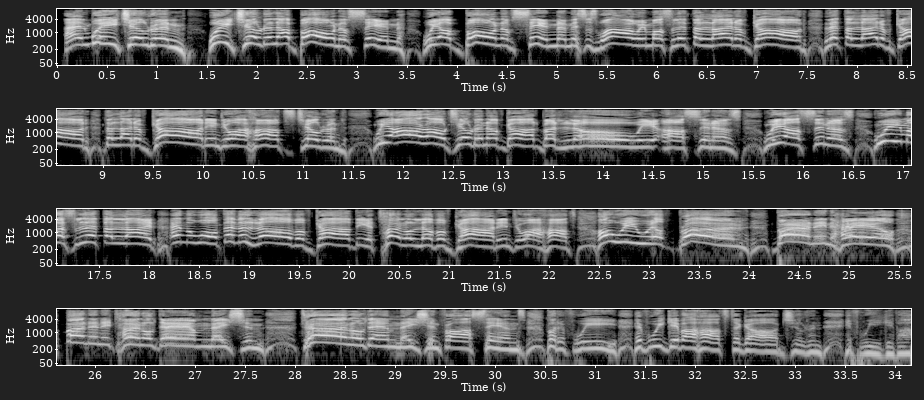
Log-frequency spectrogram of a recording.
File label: Preacher Southern, Sermon, Priest from the south, religion, preaching (human voice); Church Sound Effects; Part of Churches (Sound Effects:Background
